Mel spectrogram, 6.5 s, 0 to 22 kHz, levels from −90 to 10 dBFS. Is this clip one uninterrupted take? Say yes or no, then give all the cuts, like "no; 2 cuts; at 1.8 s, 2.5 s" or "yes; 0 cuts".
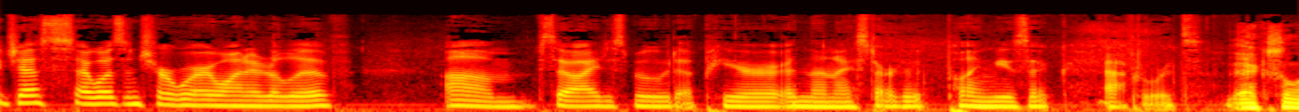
yes; 0 cuts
